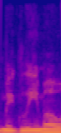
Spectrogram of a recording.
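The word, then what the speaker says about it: Migleemo: i see i i i think they say it miglimo on the show but like it looks italianate and so yeah i want to i want to soften the g and and try to pronounce melimo or something like that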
